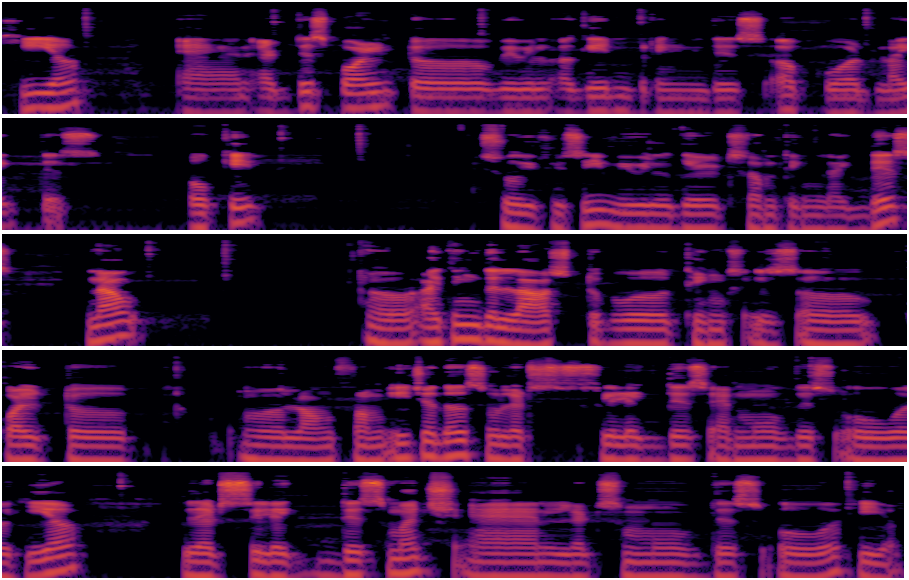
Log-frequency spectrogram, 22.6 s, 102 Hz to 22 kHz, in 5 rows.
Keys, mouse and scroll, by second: 6.4 space, 9.2 scroll down 1, 9.8 click, 10.4 scroll down 1, 13.3 scroll up 1, 16.2-17.7 drag, 17.7 scroll up 1, 18.6-22.6 drag.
